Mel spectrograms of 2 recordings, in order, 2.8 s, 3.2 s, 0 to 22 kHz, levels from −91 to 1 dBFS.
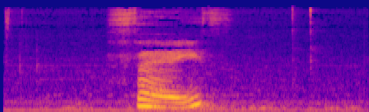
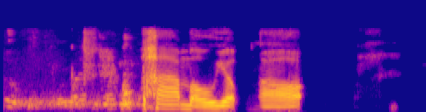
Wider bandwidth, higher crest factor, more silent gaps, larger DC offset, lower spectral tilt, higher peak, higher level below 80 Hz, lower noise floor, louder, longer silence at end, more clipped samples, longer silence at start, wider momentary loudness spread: first, 16.5 kHz vs 8 kHz; about the same, 18 dB vs 16 dB; neither; neither; about the same, -4.5 dB/octave vs -4.5 dB/octave; second, -4 dBFS vs 0 dBFS; about the same, -58 dBFS vs -58 dBFS; second, -42 dBFS vs -57 dBFS; second, -18 LUFS vs -15 LUFS; second, 0.75 s vs 0.95 s; neither; about the same, 0.05 s vs 0.05 s; first, 26 LU vs 17 LU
